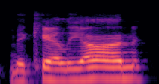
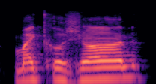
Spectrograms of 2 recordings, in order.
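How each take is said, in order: First: The name ends with an 'ian' sound. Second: The name ends with a 'john' sound.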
